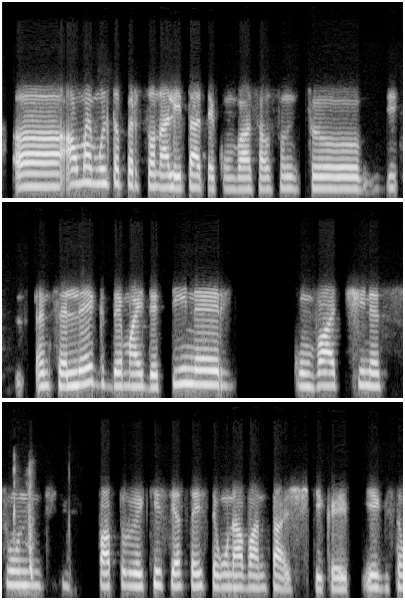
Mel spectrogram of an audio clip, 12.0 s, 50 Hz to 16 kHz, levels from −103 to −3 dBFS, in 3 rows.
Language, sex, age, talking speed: Romanian, female, 20-39, 125 wpm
